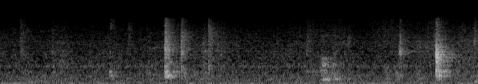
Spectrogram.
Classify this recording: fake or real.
fake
